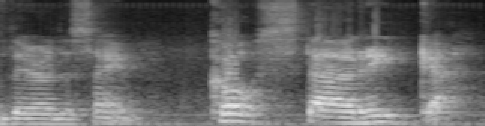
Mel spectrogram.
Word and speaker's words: Costa Rica: Costa Rica, the hard K. Well, that's the case if it comes before ca, co, or cu.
